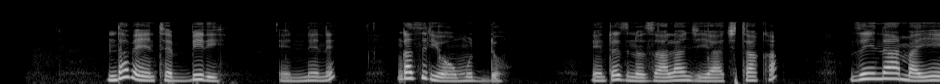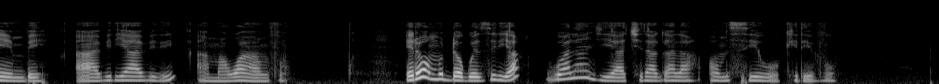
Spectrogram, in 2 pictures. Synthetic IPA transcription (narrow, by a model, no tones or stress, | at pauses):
ndaβe̞ːntʰe̞biɾi | e̞nːe̞ne̞ | ŋɡaziɾjo̞ːmudːo̞ | e̞nte̞zino̞zaːlaːɲɟijaci̥taka | zilinaːmaje̞ːmbe̞ | a̰βiɾjaːβiɾia̰mawaːɱvu | e̞ɾo̞ːmudːo̞ɡwe̞ziɾja | ɡwaːlaːɲɟijaciɾaɡalao̞musiːwṵkʰiɾḭvu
